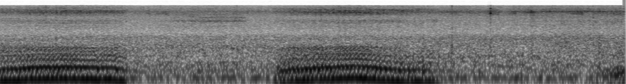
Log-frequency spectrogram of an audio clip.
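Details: A Beagle mix growling in two low rumbling bursts, each a bit over a second long with a gently rising and falling tone, separated by a quieter gap.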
